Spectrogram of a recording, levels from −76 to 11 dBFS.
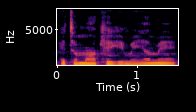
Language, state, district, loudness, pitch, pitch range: Idu Mishmi, Arunachal Pradesh, Lower Dibang Valley, -13 LUFS, 180 Hz, 170-190 Hz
